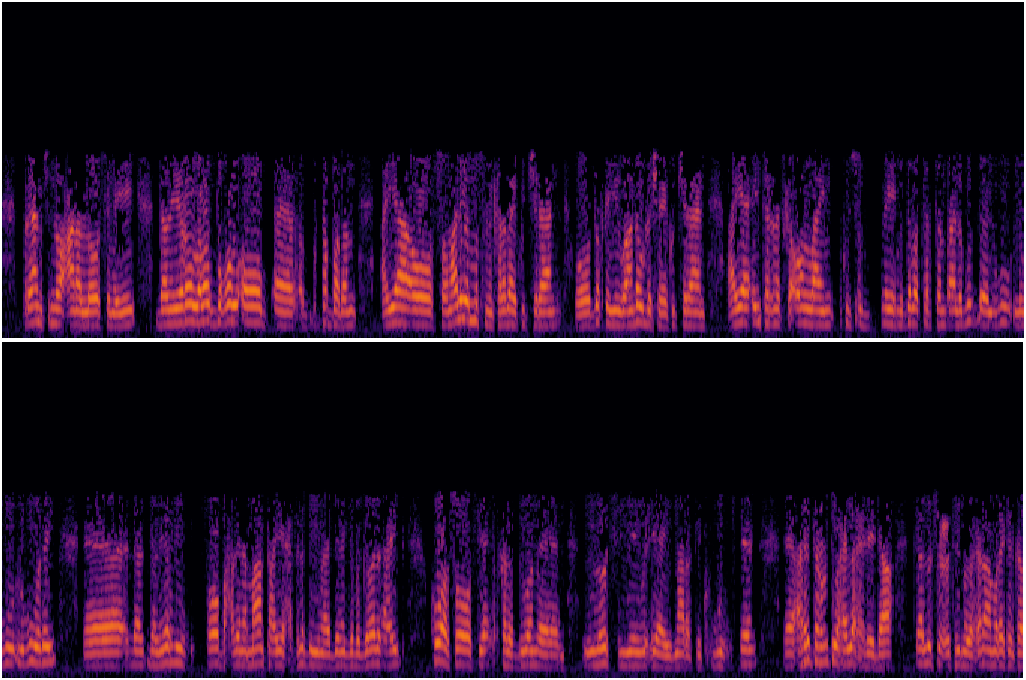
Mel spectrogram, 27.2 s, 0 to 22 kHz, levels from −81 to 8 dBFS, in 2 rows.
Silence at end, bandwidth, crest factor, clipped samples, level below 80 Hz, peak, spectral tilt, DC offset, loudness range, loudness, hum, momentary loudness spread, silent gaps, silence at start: 0 s; 3.7 kHz; 16 dB; under 0.1%; -74 dBFS; -10 dBFS; -1.5 dB/octave; under 0.1%; 5 LU; -26 LUFS; none; 11 LU; none; 0.1 s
